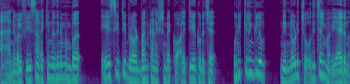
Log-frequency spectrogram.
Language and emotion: Malayalam, sad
